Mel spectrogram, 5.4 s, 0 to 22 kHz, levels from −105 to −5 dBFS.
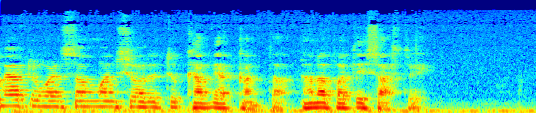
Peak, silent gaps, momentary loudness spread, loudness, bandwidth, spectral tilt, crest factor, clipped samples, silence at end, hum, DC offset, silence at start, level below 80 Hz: -4 dBFS; none; 14 LU; -23 LUFS; 14 kHz; -7 dB/octave; 18 dB; under 0.1%; 0 s; none; under 0.1%; 0 s; -38 dBFS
